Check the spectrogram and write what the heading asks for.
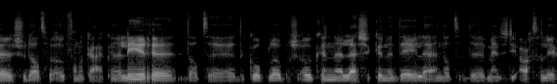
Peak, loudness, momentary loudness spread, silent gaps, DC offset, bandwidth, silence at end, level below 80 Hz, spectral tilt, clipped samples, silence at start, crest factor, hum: -14 dBFS; -36 LUFS; 13 LU; none; under 0.1%; 13.5 kHz; 0 s; -74 dBFS; -3 dB/octave; under 0.1%; 0 s; 24 dB; none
